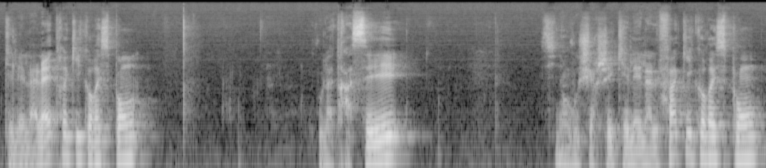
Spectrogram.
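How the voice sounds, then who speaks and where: A man teaching a spelling lesson, sounding out syllables slowly and carefully. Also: medium pitch, animated, roomy sound. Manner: slow, drawn-out, sounding out syllables.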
